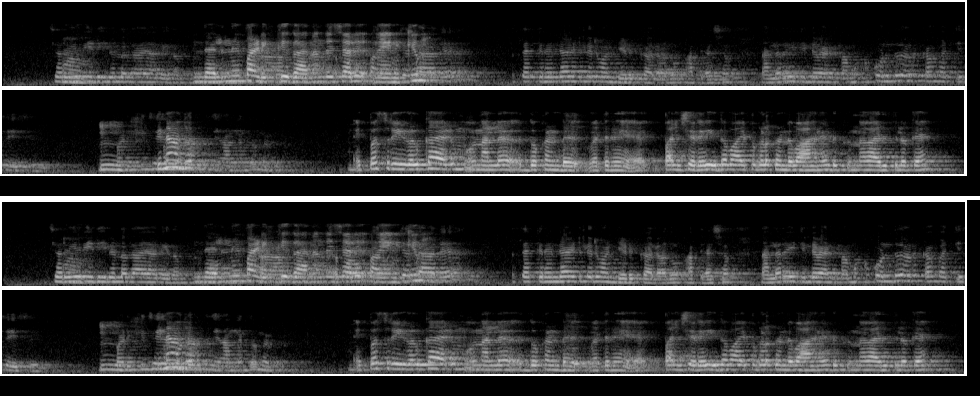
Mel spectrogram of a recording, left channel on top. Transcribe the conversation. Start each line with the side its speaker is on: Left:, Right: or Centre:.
Right: ചെറിയ
Left: ആ
Right: രീതിയില്ള്ളതായാലേ നമുക്ക്പ്പോ
Left: എന്തായാലും നീ പഠിക്ക്
Right: ആഹ്
Left: കാരണം
Right: ഏഹ് ഏഹ്
Left: എന്താ വെച്ചാല്
Right: ഇപ്പൊ ഫസ്റ്റെല്ലാ
Left: എനിക്കും
Right: തെ സെക്കനെന്റായിട്ട്ല്ലെ ഒരു വണ്ടി എട്ക്കാലോ അതും അത്യാവശ്യം നല്ല റേറ്റിന്റെ നല്ല വേ നമുക്ക് കൊണ്ട് നടക്കാൻ പറ്റിയ സൈസ്
Left: ഉം
Right: പഠിക്ക്യും ചെയ്യാ
Left: പിന്നെ
Right: കൊണ്ടട്ക്കും ചെയ്യാ അങ്ങത്തെ ഒന്ന് ഇട്ക്കാ
Left: പ്പ സ്ത്രീകൾക്കായാലും നല്ല തൊക്കെ ണ്ട് പലിശരഹിത വായ്പകളൊക്കെ ണ്ട് വാഹനം എടുക്ക ക്കുന്ന കാര്യത്തിലൊക്കെ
